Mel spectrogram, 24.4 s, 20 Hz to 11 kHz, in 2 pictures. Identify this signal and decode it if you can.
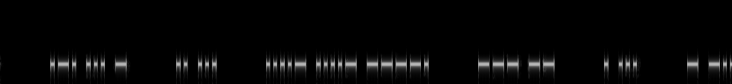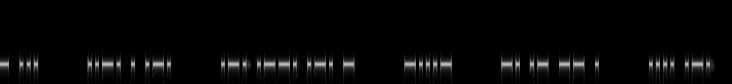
Morse code, heard as a keyed tone, about 20 wpm, 700 Hz. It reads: RST IS 449 OM ES TKS FER RPRT <BT> NAME HR
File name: UK MASTER QSOs TRAINING/20WPM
